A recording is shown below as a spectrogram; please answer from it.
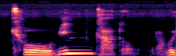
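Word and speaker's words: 京浜街道: 경빈가도, 교빈가도라고 읽습니다. 동경의 경자, 요코하마의 빈자입니다.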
